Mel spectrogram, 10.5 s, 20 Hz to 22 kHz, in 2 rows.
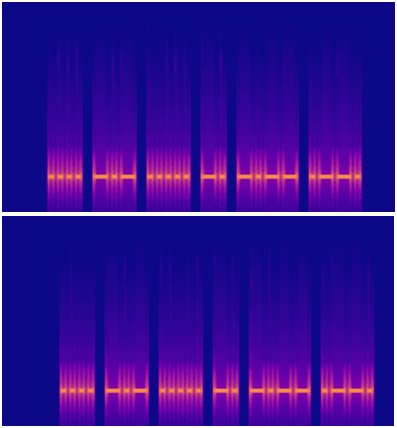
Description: Morse code, heard as a keyed tone, about 20 wpm, 700 Hz. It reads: HK5NYP HK5NYP
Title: DXCC-100 Call Signs - 6 Characters - Repeated 2x - 20wpm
